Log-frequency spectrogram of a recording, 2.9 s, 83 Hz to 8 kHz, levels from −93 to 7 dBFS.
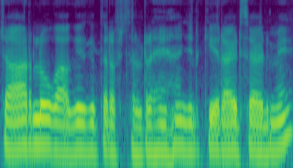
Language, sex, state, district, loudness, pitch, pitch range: Hindi, male, Chandigarh, Chandigarh, -14 LUFS, 140 Hz, 130-150 Hz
